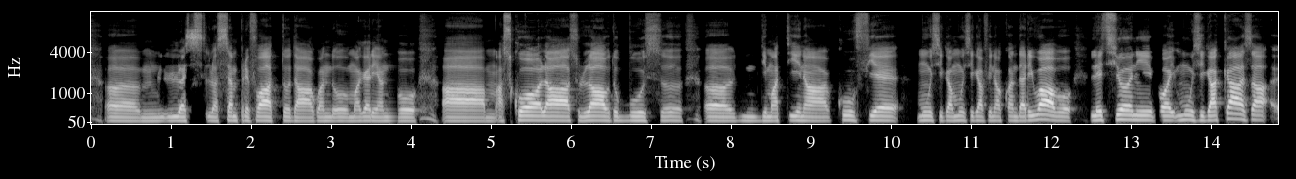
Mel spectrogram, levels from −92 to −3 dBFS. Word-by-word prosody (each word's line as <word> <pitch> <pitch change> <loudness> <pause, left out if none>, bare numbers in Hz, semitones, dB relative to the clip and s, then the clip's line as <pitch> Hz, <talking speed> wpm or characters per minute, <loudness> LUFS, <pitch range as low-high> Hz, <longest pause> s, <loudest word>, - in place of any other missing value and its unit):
Ehm, 115 -1 -2
lo 125 +2 -2
ha - - 0
s 120 - -4
lo 125 -1 -5
ha - - -3
sempre 130 +1 -3
fatto 130 0 +2
da 115 -1 +1
quando, 120 0 -4
magari, 125 +1 -2
andavo, 120 -1 -3 0.3
uhm, 115 -1 +2
a - - -3
scuola, 135 -1 +4
sull'autobus. 130 0 0 0.5
Ehm, 125 -1 +1
di 125 0 -7
mattina: 125 -1 -1
cuffie, 135 -1 -1 0.2
musica, 130 -1 -4
musica 135 0 -4
fino 130 0 -6
a 125 - -5
quando 130 -1 -4
arrivavo. 140 -2 +5 0.2
Lezioni, 145 0 +1
poi 135 +1 0
musica 140 -1 0
a 145 - +3
casa, 155 -3 +3
130 Hz, 125 wpm, -23 LUFS, 120-135 Hz, 0.5 s, arrivavo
